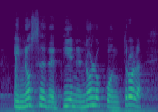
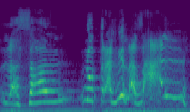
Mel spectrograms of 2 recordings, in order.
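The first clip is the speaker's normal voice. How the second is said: drawn-out, high cry of forgetting; acted high-pitched dismay; dismayed realisation; 7 semitones higher, much slower than usual. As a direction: wail it high and slow, as if it just hit you. Acted forgetful shopper realising at home.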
